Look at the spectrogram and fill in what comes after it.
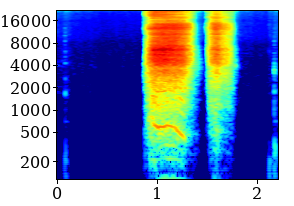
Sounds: Sniff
